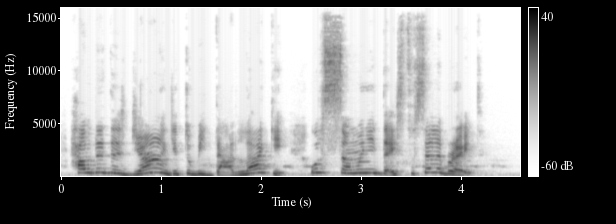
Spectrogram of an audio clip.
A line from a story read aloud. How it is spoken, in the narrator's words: Thinking about piles of almond cookies 43 days per year, the boy exclaimed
